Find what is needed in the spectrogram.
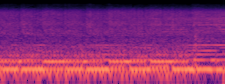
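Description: Rock band playing an instrumental passage: distorted electric guitar and bass hold a low, buzzing riff that restarts in an even pulse about three times a second, with no vocals.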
